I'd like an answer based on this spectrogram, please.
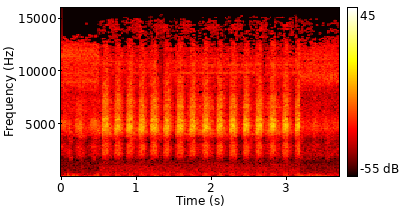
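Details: Cicadas in Provence in summer, massed like an invasion: a high, hissing buzz throbbing in regular pulses, about four a second, after a brief quieter start.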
